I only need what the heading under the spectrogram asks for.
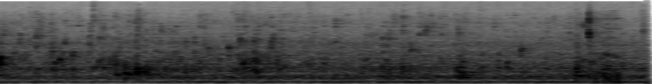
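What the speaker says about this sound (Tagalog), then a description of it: "Tapon lang natin yung tubig niya." Salted water splashes and trickles as it is poured out of a container of eggs, with scattered drips and a steady wet rush close by.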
